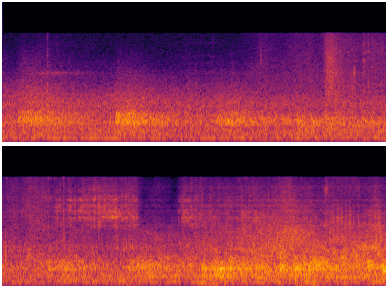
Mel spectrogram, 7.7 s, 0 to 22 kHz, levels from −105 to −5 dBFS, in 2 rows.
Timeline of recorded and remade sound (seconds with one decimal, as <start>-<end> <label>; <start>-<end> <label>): 0.0-4.7 recorded; 4.7-7.7 remade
